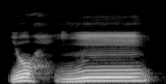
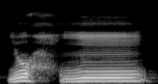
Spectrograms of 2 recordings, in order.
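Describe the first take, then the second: Both takes have the same delivery.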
